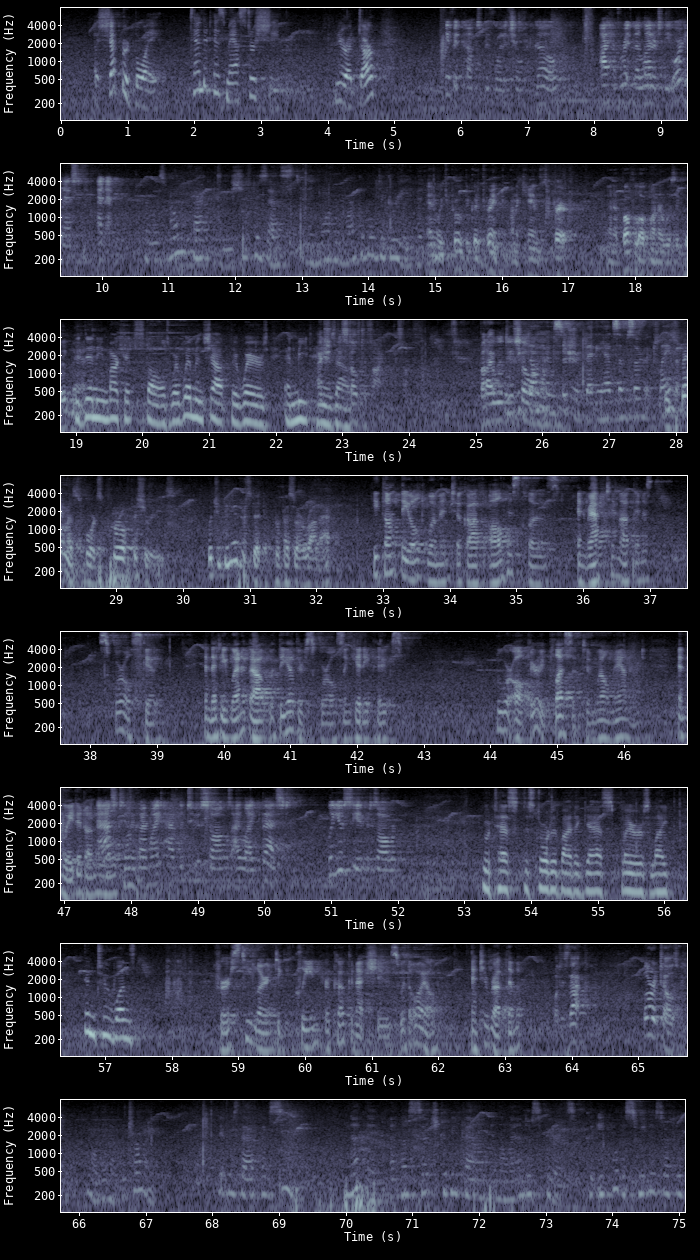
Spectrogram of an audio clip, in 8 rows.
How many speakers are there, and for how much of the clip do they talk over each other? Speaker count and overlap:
nine, about 6%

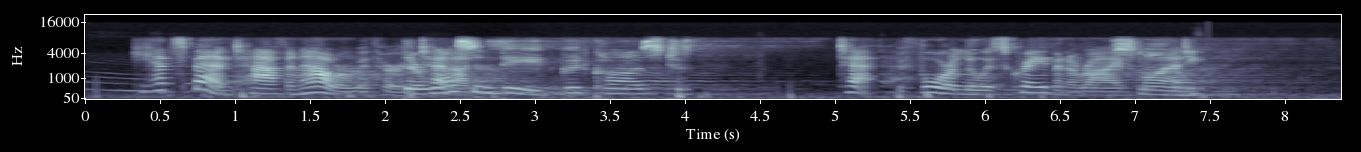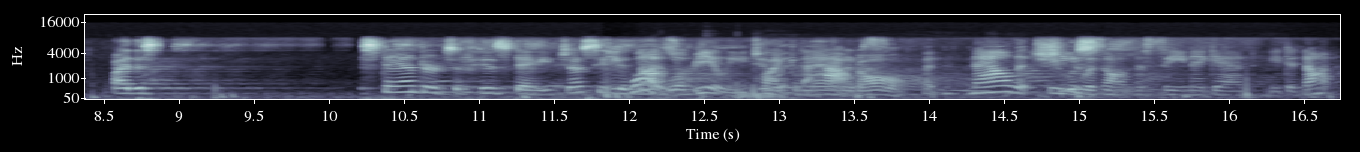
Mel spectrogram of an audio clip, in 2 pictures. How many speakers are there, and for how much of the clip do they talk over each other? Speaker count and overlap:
two, about 25%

